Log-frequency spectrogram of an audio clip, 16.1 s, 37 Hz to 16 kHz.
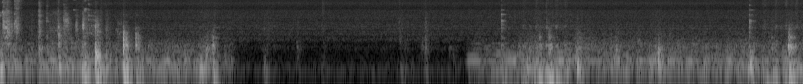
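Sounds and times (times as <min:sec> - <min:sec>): pots and utensils clattering: 0:00.0 - 0:02.9, 0:10.0 - 0:11.7, 0:14.9 - 0:16.0
steady low hum: 0:09.4 - 0:16.0.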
